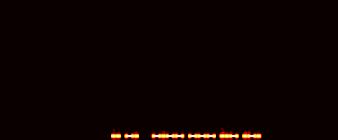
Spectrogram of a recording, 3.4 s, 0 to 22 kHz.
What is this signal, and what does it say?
Morse code, heard as a keyed tone, about 53 wpm, 700 Hz. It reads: IN YOUR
